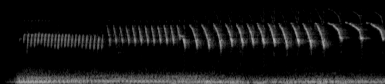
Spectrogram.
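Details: Canary song used as a tutor recording for young birds: a steady buzzy trill near the start, then rapid repeated downward-sweeping whistled notes speeding into a rolling chatter, with low background hum.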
